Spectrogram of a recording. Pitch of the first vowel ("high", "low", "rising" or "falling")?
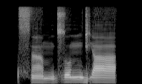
low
